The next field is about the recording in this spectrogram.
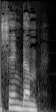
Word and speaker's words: sen đầm: Viết là sandam. Âm này đã được Việt hóa thành sen đầm cho dễ đọc, dễ viết, dễ nhớ.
